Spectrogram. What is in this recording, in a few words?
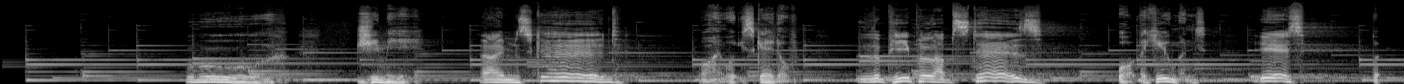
Scary/Halloween, Character, Spooky, Promo, Dark, Gravitas, Confident, RP ('Received Pronunciation')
